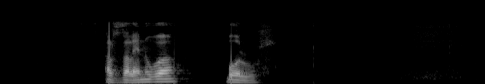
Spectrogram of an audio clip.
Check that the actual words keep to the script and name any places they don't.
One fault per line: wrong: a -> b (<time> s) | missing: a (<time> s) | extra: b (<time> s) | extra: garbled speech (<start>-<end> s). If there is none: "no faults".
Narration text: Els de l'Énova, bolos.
no faults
